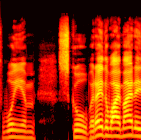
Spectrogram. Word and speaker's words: William Scull: It's not Skull, it's Skool.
